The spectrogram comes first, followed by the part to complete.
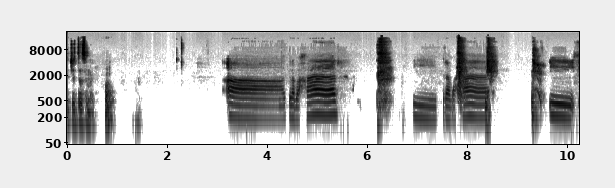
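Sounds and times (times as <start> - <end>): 
speech: 0.0 - 0.7, 3.2 - 5.6, 6.2 - 8.6, 9.3 - 10.2
harsh coughing: 9.3 - 9.6.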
